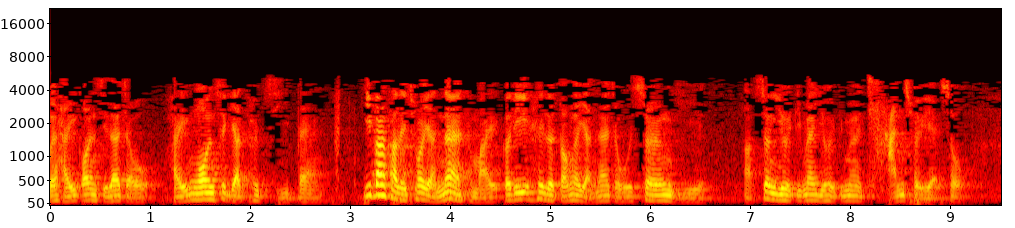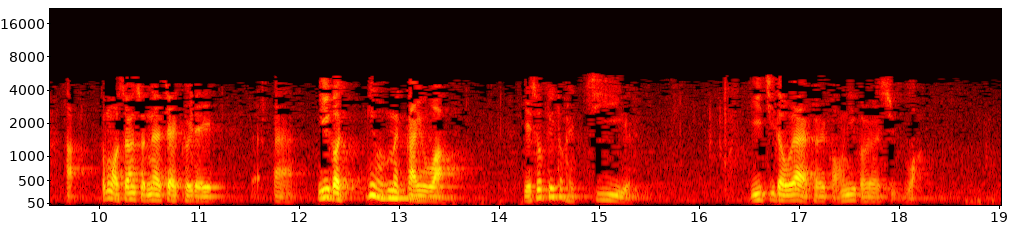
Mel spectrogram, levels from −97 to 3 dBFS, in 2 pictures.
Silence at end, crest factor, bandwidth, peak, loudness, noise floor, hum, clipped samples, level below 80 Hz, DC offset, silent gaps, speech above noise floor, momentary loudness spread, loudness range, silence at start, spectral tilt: 0.2 s; 24 dB; 5.8 kHz; -4 dBFS; -29 LUFS; -56 dBFS; none; under 0.1%; -66 dBFS; under 0.1%; none; 27 dB; 17 LU; 6 LU; 0 s; -8.5 dB/octave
